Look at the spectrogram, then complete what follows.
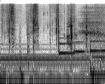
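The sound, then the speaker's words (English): Playing cards being shuffled live, heard as a handful of quick, papery riffling bursts at irregular moments, sitting over steady sustained background music with no one talking. “You hear live shuffling right now if you hear it.”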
